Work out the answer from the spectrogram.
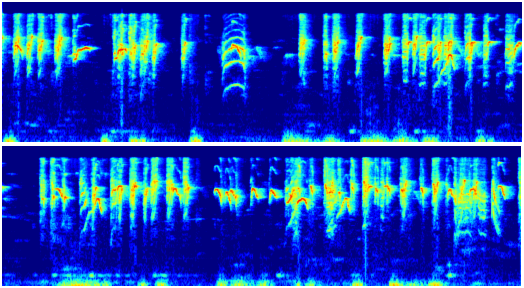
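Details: Mating-drive call of a female brown-throated sunbird, aimed at stimulating a male: long runs of fast, shrill twittering, one clear looping whistle early on, and several short silences, over muted low knocks.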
